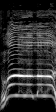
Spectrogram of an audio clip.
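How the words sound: It is said at a very high pitch.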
